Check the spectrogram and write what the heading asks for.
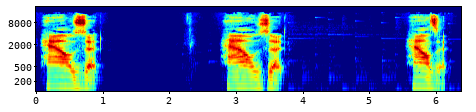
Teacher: there is no hard T, t, t, t sound being pronounced at the end of the word it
